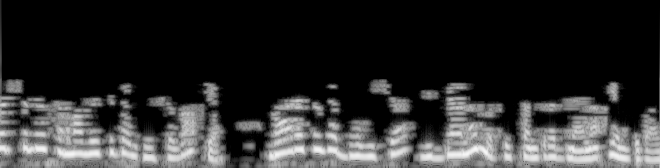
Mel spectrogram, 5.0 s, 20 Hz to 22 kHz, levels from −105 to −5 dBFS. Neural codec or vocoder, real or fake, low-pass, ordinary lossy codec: none; real; 3.6 kHz; none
